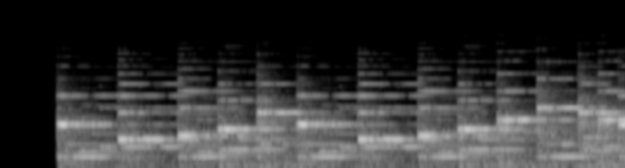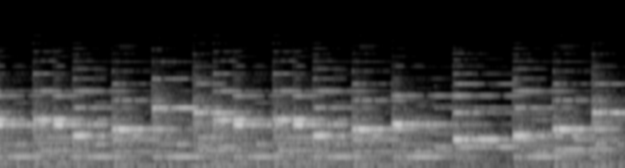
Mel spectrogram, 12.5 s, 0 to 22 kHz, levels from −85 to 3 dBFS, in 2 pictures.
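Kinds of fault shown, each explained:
Nothing stood out on listening to the audio.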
